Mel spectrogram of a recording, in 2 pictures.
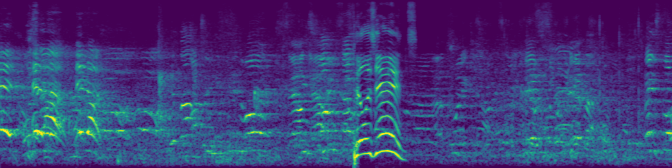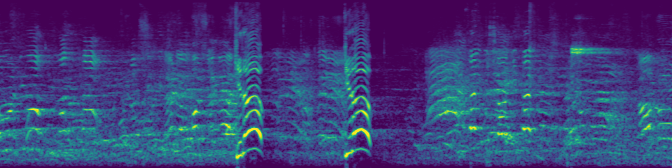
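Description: A crowd of spectators talks and calls out in an echoing gym.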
